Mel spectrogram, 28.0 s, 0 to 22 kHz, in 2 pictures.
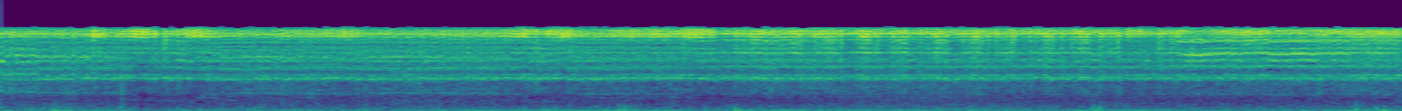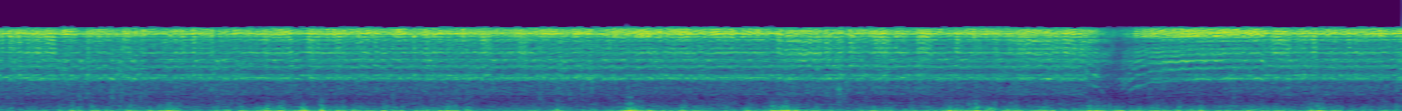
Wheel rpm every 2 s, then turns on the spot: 160, 160, 160, 160, 160, 160, 160, 160, 160, 160, 160, 160, 130, 160.
none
